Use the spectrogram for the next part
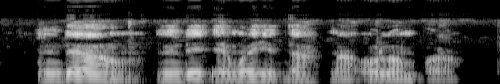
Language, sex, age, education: Igbo, male, 30-45, tertiary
